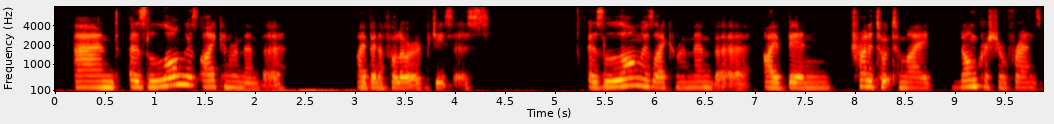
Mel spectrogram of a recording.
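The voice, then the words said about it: British accent. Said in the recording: “I grew up in the UK, as folks may be able to discern from my accent.”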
